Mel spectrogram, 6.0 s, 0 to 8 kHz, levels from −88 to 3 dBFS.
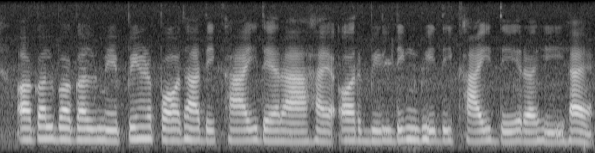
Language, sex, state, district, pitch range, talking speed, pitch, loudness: Hindi, female, Bihar, West Champaran, 155-175 Hz, 160 wpm, 165 Hz, -17 LUFS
